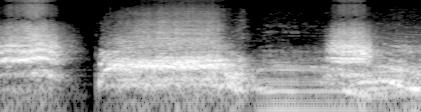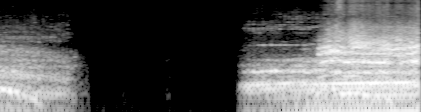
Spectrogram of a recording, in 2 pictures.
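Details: Elephant vocalising in several separate bursts: short rough roars and a longer, lower groaning rumble that slides downward, with silent gaps between calls.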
